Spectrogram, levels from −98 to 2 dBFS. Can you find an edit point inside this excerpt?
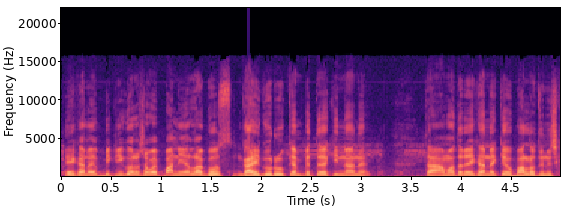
no; 0 cuts

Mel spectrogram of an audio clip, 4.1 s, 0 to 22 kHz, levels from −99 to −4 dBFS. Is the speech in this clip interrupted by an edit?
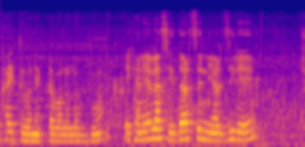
yes; 1 cut; at 1.4 s

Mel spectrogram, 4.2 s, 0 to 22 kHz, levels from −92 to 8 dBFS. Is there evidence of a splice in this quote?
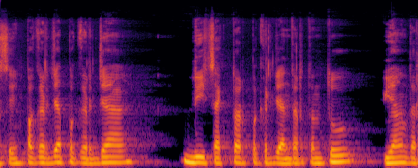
no; 0 cuts

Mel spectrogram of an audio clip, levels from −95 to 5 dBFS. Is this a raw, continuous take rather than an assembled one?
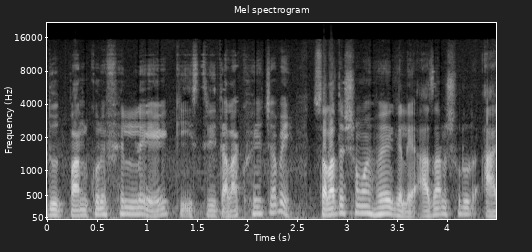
no; 1 cut; at 2.5 s

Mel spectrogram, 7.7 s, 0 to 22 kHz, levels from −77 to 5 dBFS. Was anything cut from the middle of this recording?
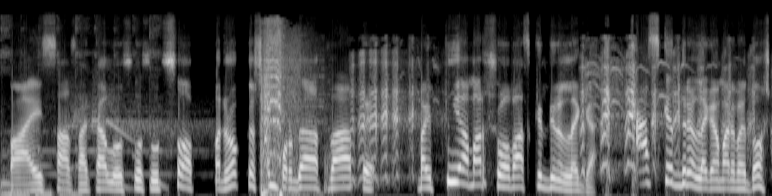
no; 0 cuts

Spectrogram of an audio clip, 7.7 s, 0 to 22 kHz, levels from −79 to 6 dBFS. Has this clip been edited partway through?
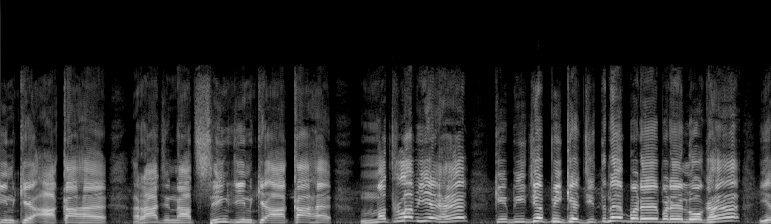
no; 0 cuts

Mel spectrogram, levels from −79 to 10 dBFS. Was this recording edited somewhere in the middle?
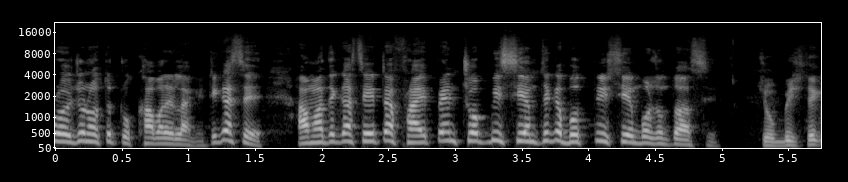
no; 0 cuts

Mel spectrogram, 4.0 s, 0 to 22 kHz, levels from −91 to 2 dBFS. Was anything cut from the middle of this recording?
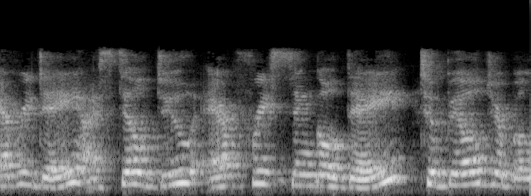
yes; 1 cut; at 3.1 s

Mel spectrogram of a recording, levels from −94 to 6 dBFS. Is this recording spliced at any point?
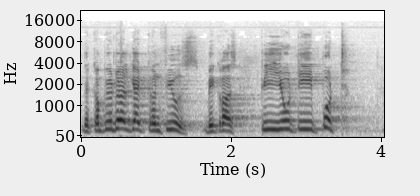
no; 0 cuts

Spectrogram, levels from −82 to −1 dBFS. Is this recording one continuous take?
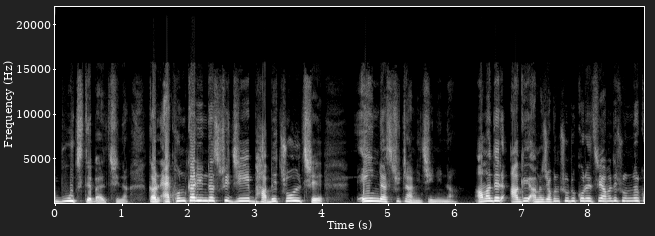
yes; 0 cuts

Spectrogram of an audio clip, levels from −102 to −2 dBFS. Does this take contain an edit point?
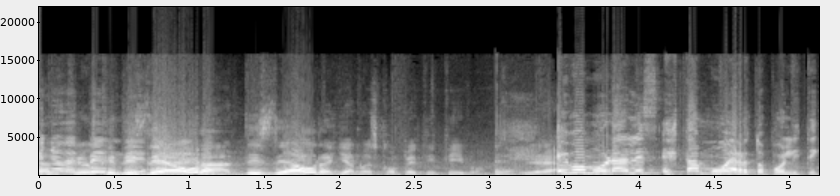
yes; 1 cut; at 3.1 s

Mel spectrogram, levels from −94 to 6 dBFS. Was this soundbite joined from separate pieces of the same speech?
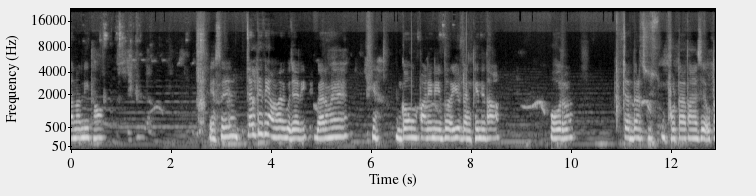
yes; 1 cut; at 4.7 s

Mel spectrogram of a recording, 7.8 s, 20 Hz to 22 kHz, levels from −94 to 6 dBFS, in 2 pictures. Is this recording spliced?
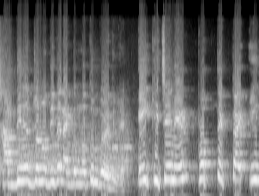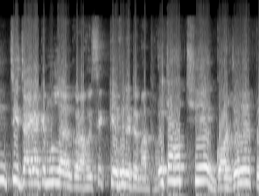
yes; 2 cuts; at 1.9 s, 6.1 s

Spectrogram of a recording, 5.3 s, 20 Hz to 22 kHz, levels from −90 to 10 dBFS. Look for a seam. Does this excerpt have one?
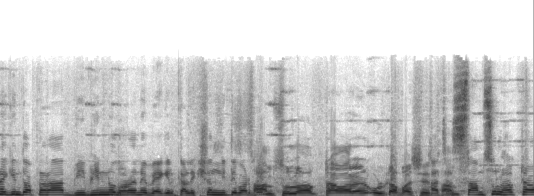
no; 0 cuts

